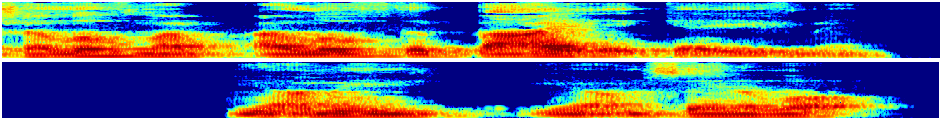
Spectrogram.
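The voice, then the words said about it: Strong English accent. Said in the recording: “I am very English... I think a lot of people can hear me a mile off... I think my accent's definitely become part of my brand”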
